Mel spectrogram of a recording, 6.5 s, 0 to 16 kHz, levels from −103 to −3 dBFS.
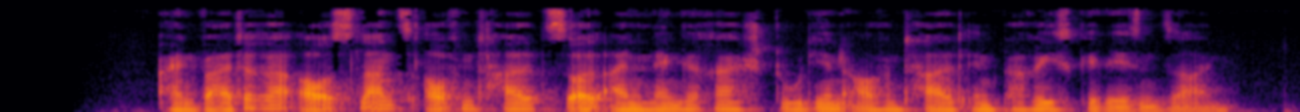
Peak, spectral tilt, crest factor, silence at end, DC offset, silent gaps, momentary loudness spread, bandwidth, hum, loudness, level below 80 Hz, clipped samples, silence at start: -14 dBFS; -6.5 dB/octave; 22 dB; 0.35 s; under 0.1%; none; 7 LU; 11.5 kHz; none; -35 LUFS; -58 dBFS; under 0.1%; 0.8 s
